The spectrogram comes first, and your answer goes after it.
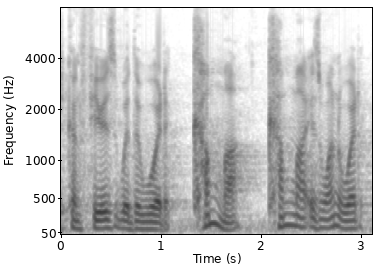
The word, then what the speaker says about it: kamma: There's a slight difference in pronunciation that is often missed by people who don't have an Indian background. The kamma is a double M, and it's pronounced as if kamma twice. Kama is a long A sound, and it's different.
